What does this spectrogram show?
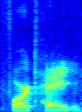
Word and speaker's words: forte: Forte Forte exactly okay it's got the long e at the end Forte one more time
